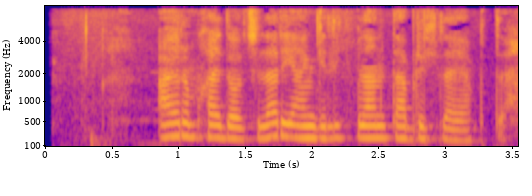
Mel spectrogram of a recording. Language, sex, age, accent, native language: Uzbek, female, 19-29, Samarqand, Uzbek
